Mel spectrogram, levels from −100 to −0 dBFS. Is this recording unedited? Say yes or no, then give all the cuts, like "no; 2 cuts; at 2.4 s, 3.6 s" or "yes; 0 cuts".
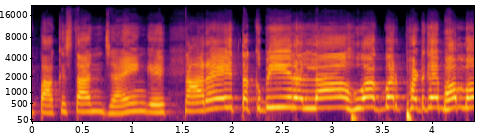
no; 1 cut; at 1.5 s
